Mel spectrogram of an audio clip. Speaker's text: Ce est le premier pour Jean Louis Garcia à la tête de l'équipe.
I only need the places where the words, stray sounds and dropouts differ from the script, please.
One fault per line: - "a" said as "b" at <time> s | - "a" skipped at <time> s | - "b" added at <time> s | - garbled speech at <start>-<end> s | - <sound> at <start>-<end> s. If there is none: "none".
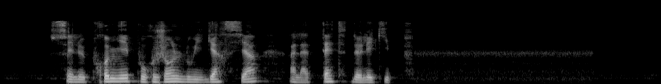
none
